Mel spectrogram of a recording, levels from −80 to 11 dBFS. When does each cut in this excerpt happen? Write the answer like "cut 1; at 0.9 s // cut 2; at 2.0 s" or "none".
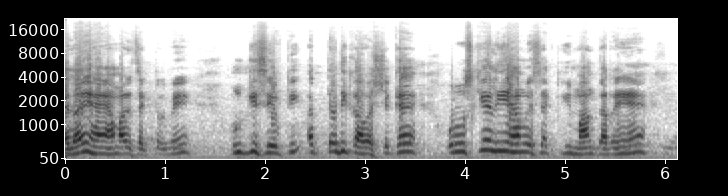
none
